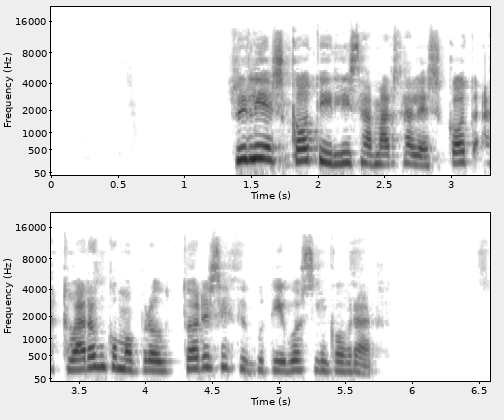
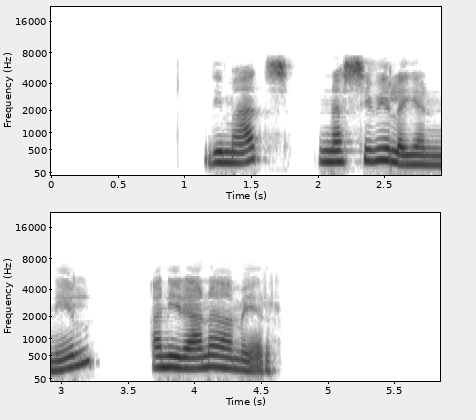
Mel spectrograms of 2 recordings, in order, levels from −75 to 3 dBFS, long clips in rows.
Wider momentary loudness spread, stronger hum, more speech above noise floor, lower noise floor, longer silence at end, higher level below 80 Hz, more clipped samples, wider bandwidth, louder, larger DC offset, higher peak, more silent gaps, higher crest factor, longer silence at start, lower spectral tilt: first, 13 LU vs 9 LU; neither; second, 57 dB vs over 73 dB; second, -78 dBFS vs under -90 dBFS; second, 0.9 s vs 1.25 s; second, -68 dBFS vs -62 dBFS; neither; first, 14.5 kHz vs 7.8 kHz; second, -22 LUFS vs -18 LUFS; neither; second, -6 dBFS vs -2 dBFS; second, none vs 1.90-1.97 s, 3.40-3.63 s; about the same, 18 dB vs 18 dB; first, 1.35 s vs 1.2 s; about the same, -3.5 dB/octave vs -4 dB/octave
